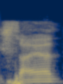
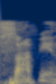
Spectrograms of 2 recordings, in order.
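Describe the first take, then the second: First: It is said like 'sow-in', without an h. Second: It is said like 'sam-hane', with an h. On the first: The speaker calls it right. "it's actually Sion" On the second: The speaker calls it wrong. "pronouncing it incorrectly"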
